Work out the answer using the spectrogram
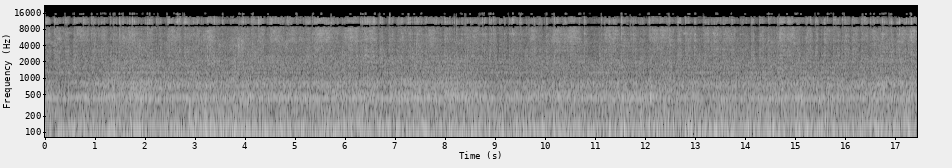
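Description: Reading & Northern train running, heard from on board: a steady low rumble with a steady hum on top, unbroken throughout.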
